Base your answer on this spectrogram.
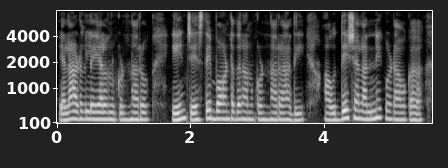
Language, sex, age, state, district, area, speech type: Telugu, female, 60+, Telangana, Ranga Reddy, rural, spontaneous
